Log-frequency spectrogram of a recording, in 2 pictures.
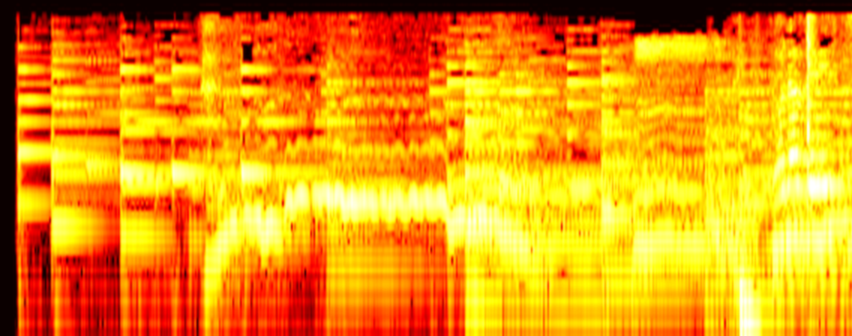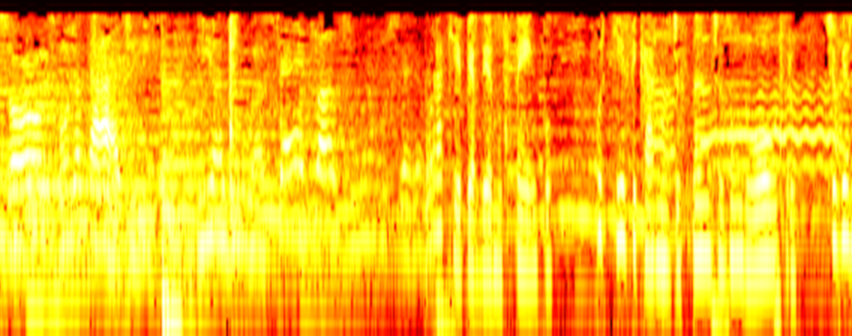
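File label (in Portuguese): EU TE AMO, Feminino; Telemensagens; Românticas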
